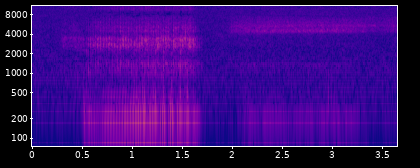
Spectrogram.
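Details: Sleeping dog snoring: a single rattling, fluttering snore on a breath, followed by quieter breathing; ordinary snoring.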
